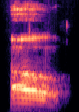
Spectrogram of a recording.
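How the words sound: The 'oh' sounds disappointed. The speaker is let down by the news. "I'm disappointed"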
